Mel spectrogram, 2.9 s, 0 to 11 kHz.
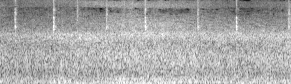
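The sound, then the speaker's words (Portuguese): Steady low road rumble of a car moving along the Marginal Tietê highway in São Paulo, Brazil, in light traffic at about 90 km/h, with continuous engine and tire noise filling the low end and faint periodic ticking above, no voices. “Aqui, Marginal Tietê, tá tranquilo o trânsito.”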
